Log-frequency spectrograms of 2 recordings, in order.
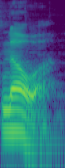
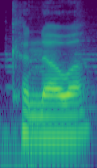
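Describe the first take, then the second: First: The name starts without a K sound. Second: The name starts with a K sound. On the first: The speaker calls it right. "The K is silent" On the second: The speaker calls it wrong. "Everyone's initial pronunciation has been Kanoa"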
